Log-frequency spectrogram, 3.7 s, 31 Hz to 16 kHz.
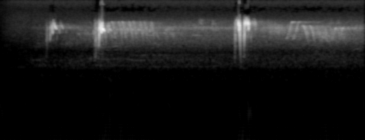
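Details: White wagtail (Motacilla alba) giving short, sharp high chirps, one single and two doubled, at about 0.5, 1 and 2.4 seconds. A faint thin hiss trails after each. Otherwise quiet.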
